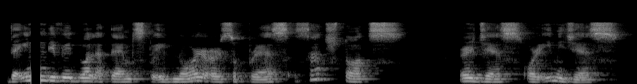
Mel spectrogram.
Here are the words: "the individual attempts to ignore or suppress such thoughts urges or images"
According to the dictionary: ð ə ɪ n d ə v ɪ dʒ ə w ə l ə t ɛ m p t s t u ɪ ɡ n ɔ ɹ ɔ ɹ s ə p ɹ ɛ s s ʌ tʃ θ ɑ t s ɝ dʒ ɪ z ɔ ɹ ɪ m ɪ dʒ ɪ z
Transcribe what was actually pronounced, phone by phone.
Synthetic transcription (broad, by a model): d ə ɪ n d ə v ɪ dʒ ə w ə l ə t ɛ m p t s t u ɪ ɡ n ɔ ɹ ɔ ɹ s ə p ɹ ɛ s s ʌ tʃ t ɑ t s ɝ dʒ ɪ s ɔ ɹ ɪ m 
